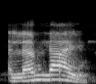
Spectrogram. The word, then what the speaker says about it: alumni: It is alumni, just like alibi. Alumni.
